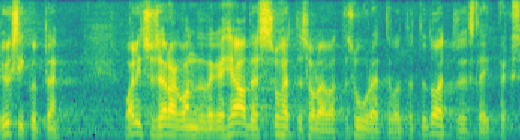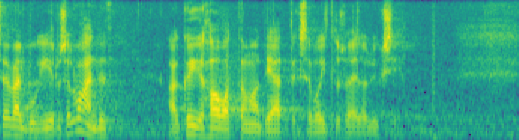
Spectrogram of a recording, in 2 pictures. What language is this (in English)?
Estonian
